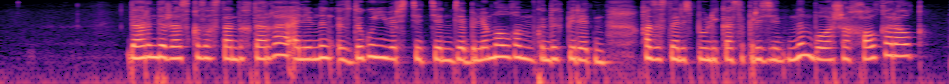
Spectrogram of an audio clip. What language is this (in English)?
Kazakh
